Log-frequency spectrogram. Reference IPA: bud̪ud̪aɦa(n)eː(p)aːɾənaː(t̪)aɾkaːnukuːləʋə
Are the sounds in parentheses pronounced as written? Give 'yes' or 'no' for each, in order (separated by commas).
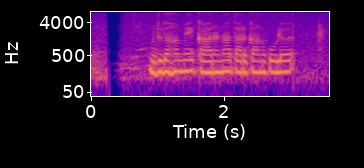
no, no, yes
